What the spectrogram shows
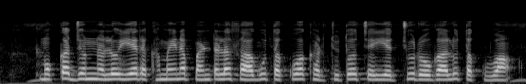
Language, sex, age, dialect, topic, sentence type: Telugu, female, 18-24, Southern, agriculture, question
